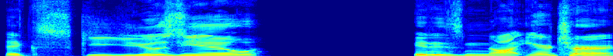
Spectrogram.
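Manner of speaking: sassy, indignant tone. In a tabletop game, answering a voice that called out from the line: sassy comeback. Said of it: "she like sassily".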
